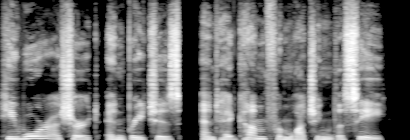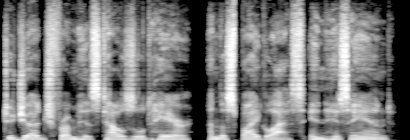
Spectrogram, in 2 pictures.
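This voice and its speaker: A woman's voice: low voice, measured pace, hardly any pauses, darkish tone, dry recording, studio quality. A woman reading scripted narration for a fantasy audiobook.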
